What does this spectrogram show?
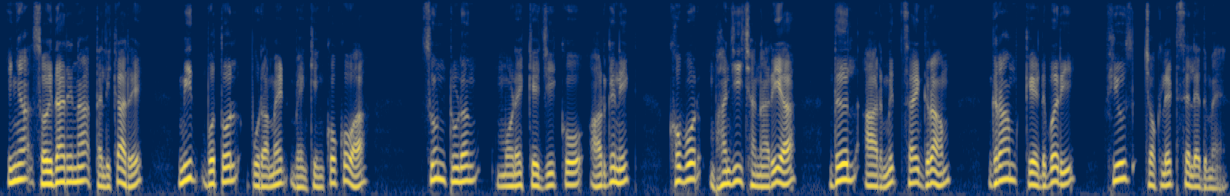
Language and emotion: Santali, neutral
